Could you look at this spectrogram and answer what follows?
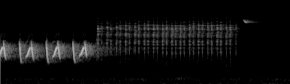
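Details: Common nightingale song, played for training bulbuls and other songbirds: four quick looping mid-pitched notes, then a long high buzzy rattle and a short thin whistle at the end.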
